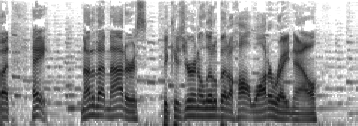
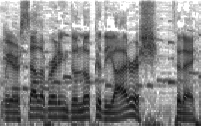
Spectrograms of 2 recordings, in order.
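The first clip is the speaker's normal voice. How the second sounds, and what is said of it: Weak put-on Irish accent. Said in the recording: “my weak attempt at a Irish accent.”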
